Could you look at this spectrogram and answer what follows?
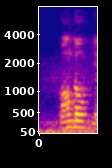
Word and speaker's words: Guangdong: Is that how you pronounce the place? Guangdong? Guangdong, yeah. Guangdong. I gotta practice.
